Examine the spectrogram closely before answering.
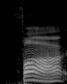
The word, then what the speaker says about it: Fa: Fa is the Cantonese uh pronunciation of Mulan's family name.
